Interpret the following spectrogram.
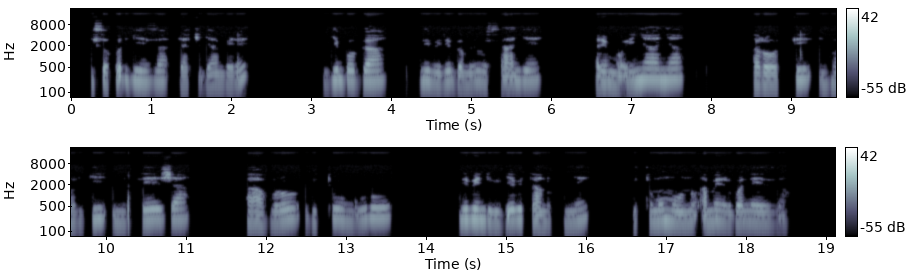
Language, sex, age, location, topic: Kinyarwanda, female, 36-49, Musanze, finance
